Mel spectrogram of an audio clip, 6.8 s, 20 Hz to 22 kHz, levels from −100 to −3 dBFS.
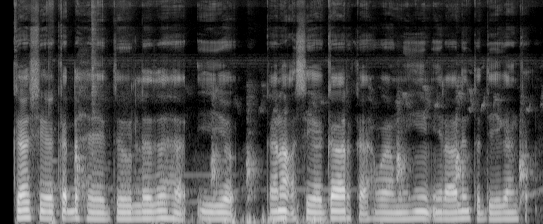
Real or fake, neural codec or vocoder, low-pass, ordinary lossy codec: real; none; none; none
